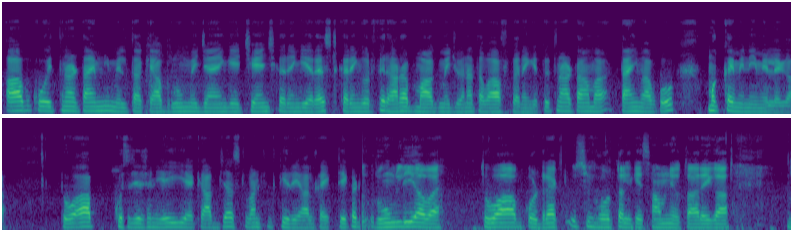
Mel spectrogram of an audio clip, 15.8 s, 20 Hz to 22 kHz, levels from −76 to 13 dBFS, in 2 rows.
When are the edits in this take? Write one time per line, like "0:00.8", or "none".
0:11.5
